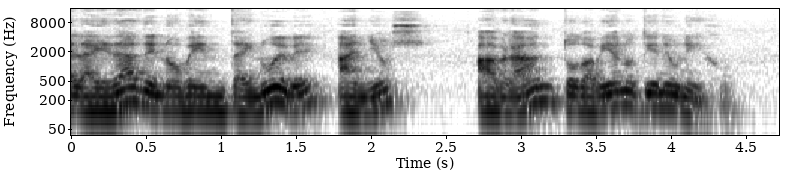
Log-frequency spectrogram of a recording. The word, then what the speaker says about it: Abraham: Abraham. Nosotros decimos Abraham en español porque la H es muda.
